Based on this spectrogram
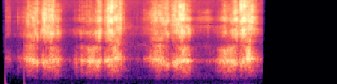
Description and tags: Great Axe Trap
A great swinging axe trap sound. Recorded myself washing my teeth as the basis for this sound. Cut and edited.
